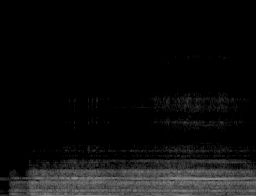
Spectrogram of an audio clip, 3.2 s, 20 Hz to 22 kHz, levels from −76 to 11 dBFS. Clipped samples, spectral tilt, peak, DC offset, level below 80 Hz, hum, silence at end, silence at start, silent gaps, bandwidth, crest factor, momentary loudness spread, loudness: under 0.1%; -5 dB/octave; -20 dBFS; under 0.1%; -40 dBFS; none; 0 s; 0.1 s; none; 16 kHz; 14 dB; 5 LU; -32 LUFS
